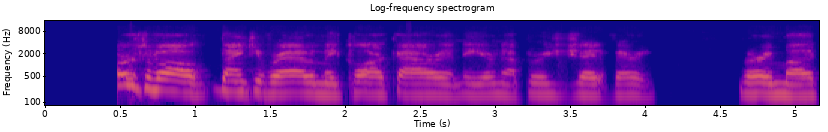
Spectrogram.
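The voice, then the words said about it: Slightly hoarse voice. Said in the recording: “I'm a little hoarse from my celebration”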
